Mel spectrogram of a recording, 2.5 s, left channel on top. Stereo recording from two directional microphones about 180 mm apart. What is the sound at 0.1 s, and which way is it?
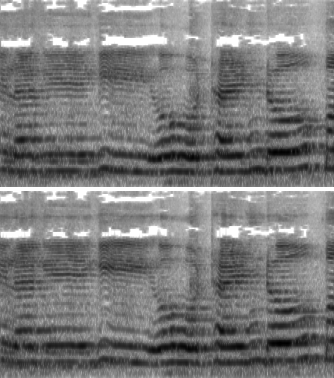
Child singing, 10° right (ahead or behind).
